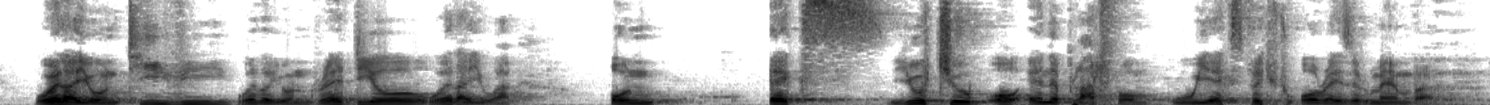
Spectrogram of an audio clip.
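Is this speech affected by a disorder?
No.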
